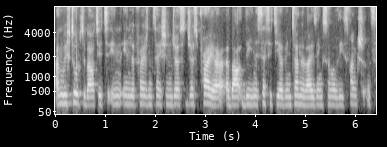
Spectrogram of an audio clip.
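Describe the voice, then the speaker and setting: A woman speaks in a French accent at a moderate pace. Her voice sits at medium pitch and has a dark, mellow tone. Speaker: conference speaker, e-commerce business leader. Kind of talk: conference presentation. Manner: hesitant, many fillers.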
